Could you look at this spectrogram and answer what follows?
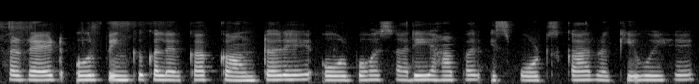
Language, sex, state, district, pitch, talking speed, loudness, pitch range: Hindi, female, Madhya Pradesh, Dhar, 205 Hz, 145 wpm, -15 LUFS, 200-210 Hz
